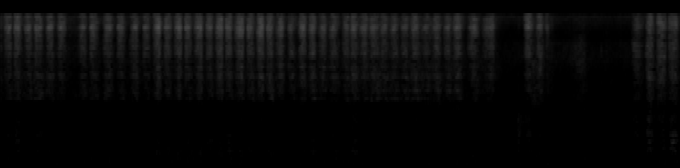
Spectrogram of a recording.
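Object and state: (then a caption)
Colored pencil shading on a paper page. A green colored pencil is rubbed back and forth across a flat, thin paper coloring book page on a table, shading the leaves at the upper right. It makes a quiet, steady, bright scratching rasp of rapid strokes that eases briefly near the end before the strokes pick up again.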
